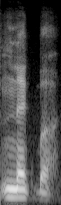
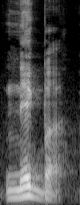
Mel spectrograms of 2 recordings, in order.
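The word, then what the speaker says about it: Njigba: Jackson Smith Nigba. – Nigba.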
